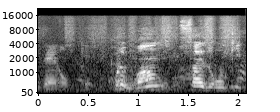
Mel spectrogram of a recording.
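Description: Men's voices talking, loudest in the second half, over the rubbing of stretchy fabric as the sleeve of a tight cycling top is tugged and pulled.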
